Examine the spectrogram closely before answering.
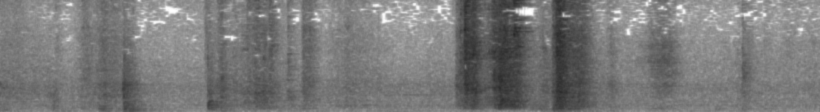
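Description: A series of kitchen knocks and clatters from utensils and containers being handled, the loudest two about three and a half and four seconds in.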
